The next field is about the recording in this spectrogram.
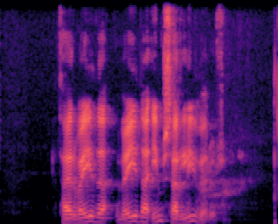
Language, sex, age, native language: Icelandic, male, 50-59, Icelandic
